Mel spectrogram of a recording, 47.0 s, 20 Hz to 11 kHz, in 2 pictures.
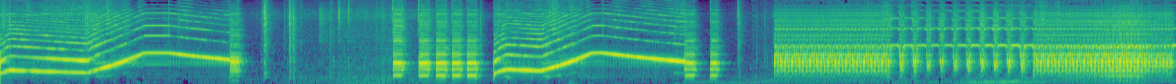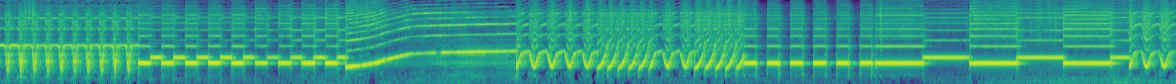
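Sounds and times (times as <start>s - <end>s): electronic siren tones: 15.5s - 39.2s, 39.8s - 47.0s
harsh multi-tone alarm: 15.5s - 47.0s.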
